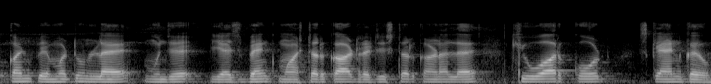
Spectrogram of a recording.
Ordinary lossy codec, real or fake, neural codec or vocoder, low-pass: none; real; none; none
